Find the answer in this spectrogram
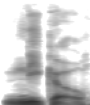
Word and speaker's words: Nico: And then apparently it's not nec. It's Nico like like like the name like Nico, not Neco.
